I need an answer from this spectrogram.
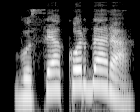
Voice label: "voce acordara", portugues; Tú despertarás

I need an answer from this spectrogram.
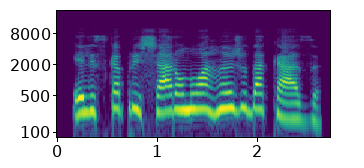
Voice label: "caprichar", portugues

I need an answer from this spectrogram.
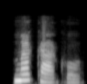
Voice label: "macaco", portugues

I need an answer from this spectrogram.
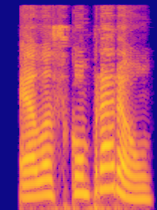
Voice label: "elas comprarao", portugues; portugues/verbos

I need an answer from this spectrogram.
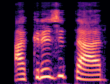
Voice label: "acreditar", Portuguese

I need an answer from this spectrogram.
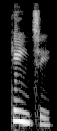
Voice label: "quente", portugues; caliente

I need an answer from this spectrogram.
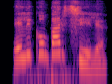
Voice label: "ele compartilha", portugues; compartilhar; portugues/verbos

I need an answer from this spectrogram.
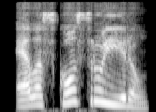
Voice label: "elas construiram", portugues; portugues/verbos

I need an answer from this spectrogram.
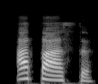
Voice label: "a pasta", portugues

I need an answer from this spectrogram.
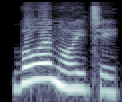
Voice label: "boa noite", portugues

